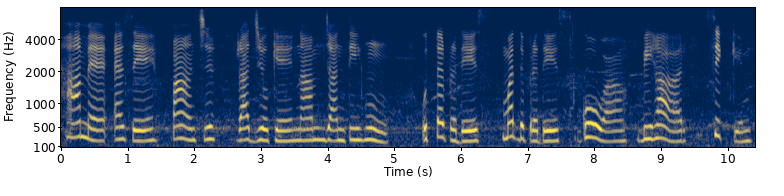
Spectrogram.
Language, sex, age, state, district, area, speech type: Hindi, female, 45-60, Uttar Pradesh, Sonbhadra, rural, spontaneous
